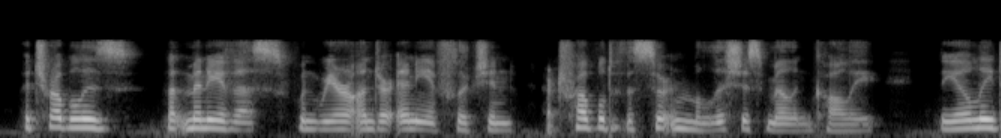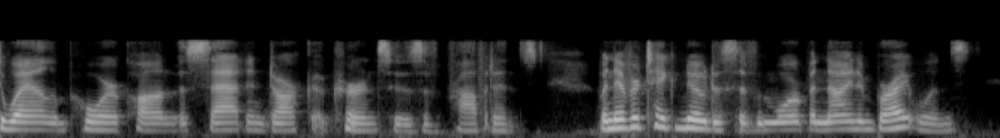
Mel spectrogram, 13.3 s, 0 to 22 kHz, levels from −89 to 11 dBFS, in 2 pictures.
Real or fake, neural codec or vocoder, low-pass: fake; codec, 16 kHz, 1 kbps, X-Codec, HuBERT features, trained on LibriSpeech; 7.2 kHz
